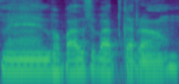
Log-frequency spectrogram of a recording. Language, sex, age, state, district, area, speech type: Hindi, male, 18-30, Madhya Pradesh, Bhopal, urban, spontaneous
